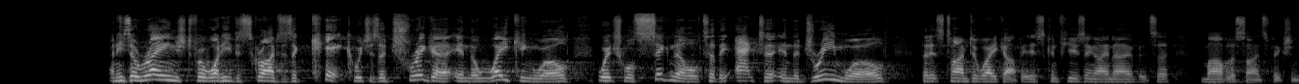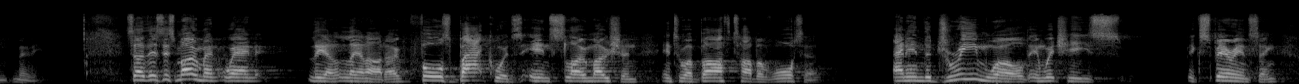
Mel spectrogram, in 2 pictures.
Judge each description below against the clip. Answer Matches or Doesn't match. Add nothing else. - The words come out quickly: Doesn't match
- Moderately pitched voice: Matches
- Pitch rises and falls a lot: Doesn't match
